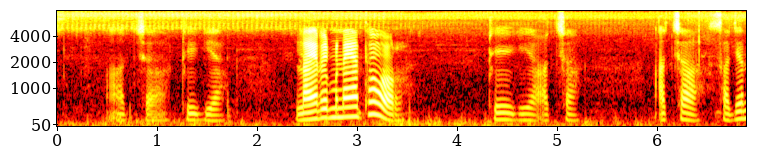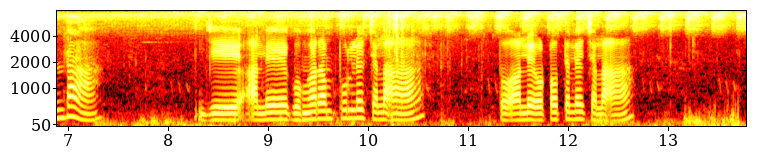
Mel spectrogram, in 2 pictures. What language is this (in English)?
Santali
